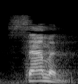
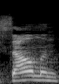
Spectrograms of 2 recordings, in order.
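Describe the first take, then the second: First: The L sound is silent. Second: The L sound is pronounced. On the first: The speaker calls it right. "L 발음이 아예 없는 것처럼 발음해주세요" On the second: The speaker calls it wrong. "발음이 salmon 절대 안 되고요"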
